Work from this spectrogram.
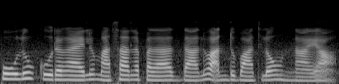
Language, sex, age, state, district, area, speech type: Telugu, female, 18-30, Andhra Pradesh, Visakhapatnam, urban, read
